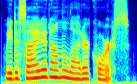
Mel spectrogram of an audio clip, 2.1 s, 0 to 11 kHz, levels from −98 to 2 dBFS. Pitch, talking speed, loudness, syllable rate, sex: 240 Hz, 175 wpm, -14 LUFS, 5.4 syllables/s, female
